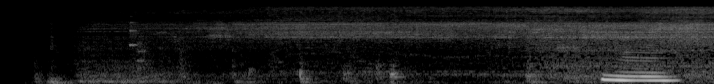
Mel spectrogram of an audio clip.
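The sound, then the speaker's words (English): Steaming hot water from a volcanic aquifer runs steadily into a bathtub with a continuous soft hiss and faint splashing, and a short, louder low groan rises near the end. “I'll get the water running.”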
